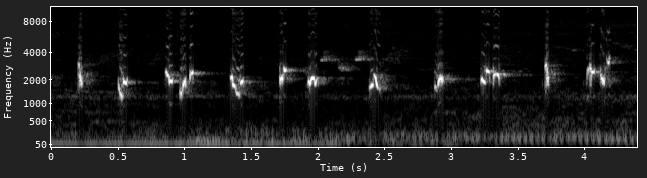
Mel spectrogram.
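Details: Trucukan kebo, or yellow-vented bulbul, in 'gacor ropel' lure song to provoke singing: lively, bubbly chirps, some doubled, spaced about a third of a second apart over a soft low background.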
